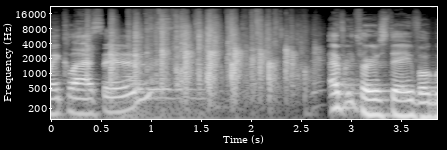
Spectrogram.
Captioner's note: all clapping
